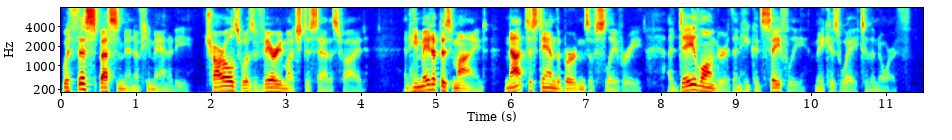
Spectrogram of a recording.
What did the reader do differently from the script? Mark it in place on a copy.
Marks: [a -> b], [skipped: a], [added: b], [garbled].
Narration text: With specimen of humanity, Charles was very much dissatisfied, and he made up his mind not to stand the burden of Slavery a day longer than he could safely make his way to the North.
With [added: this] specimen of humanity, Charles was very much dissatisfied, and he made up his mind not to stand the [burden -> burdens] of Slavery a day longer than he could safely make his way to the North.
